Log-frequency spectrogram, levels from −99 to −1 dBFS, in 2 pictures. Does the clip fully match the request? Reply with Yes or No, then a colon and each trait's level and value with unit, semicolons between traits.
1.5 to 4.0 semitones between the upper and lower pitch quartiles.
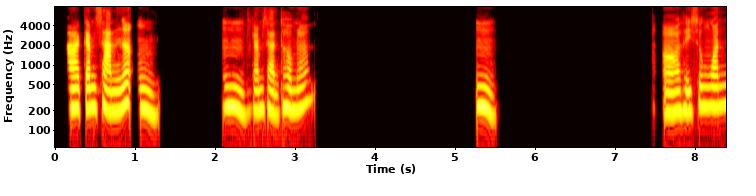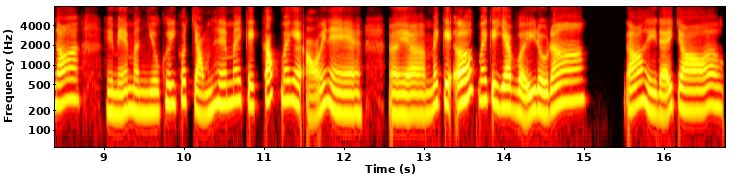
No: average, 4.6 semitones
